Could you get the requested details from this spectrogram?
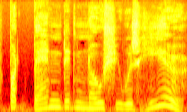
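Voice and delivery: high-pitched earnest protest; arguing. A narrator's reading. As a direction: argue back, voice lifted. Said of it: "Luke argued".

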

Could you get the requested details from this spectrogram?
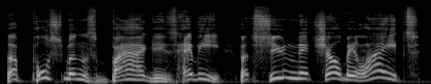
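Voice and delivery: high, slow solemn pronouncement; echoing ritual voice. A narrator's reading. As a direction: intone it so it rings round the hall. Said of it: "echoed off the walls".

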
